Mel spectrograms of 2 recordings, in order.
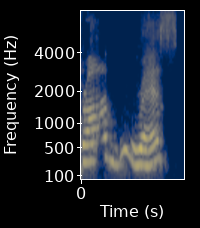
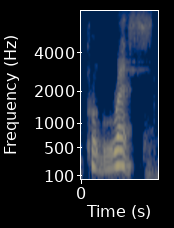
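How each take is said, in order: First: The stress is on the first syllable. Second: The stress is on the second syllable. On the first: It is used as a noun. "the accent would be in the first syllable, that's the noun" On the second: It is used as a verb. "the accent would be in the second syllable"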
